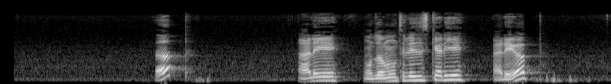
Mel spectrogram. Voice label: Hop, the strange noises french people make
